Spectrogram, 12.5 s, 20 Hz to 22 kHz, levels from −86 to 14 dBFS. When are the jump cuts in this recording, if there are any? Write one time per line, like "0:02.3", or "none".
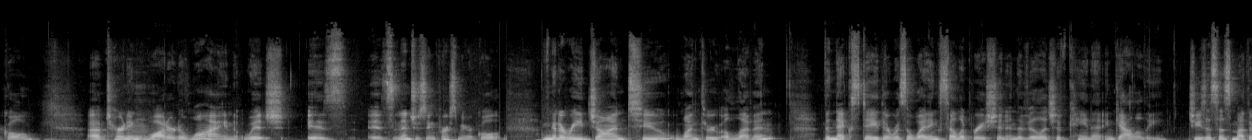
none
